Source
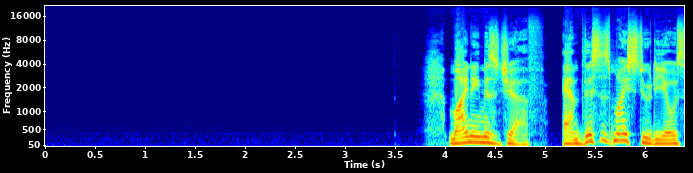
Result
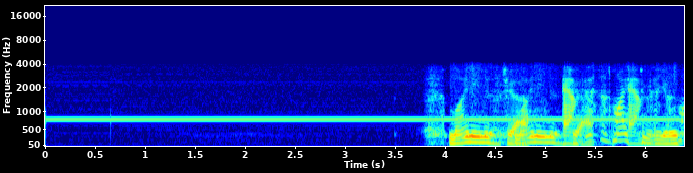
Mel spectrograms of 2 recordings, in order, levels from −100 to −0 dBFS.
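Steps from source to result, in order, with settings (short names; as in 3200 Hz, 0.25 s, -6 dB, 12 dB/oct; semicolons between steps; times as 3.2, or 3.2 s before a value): low shelf 110 Hz +11.5 dB; notch 410 Hz, Q 12; in parallel at +2 dB: compressor, threshold -34 dBFS, peak gain reduction 18 dB; on the sum: limiter -16 dBFS, peak gain reduction 8.5 dB; transient shaper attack +3 dB, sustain -8 dB; vocal rider 0.5 s; wah 0.42 Hz 320–1200 Hz, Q 3.1; whine 790 Hz -51 dBFS; air absorption 300 m; echo 0.651 s -4.5 dB; on a send at -10 dB: reverb, pre-delay 3 ms; on the sum: µ-law 64 kbps 8000 Hz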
